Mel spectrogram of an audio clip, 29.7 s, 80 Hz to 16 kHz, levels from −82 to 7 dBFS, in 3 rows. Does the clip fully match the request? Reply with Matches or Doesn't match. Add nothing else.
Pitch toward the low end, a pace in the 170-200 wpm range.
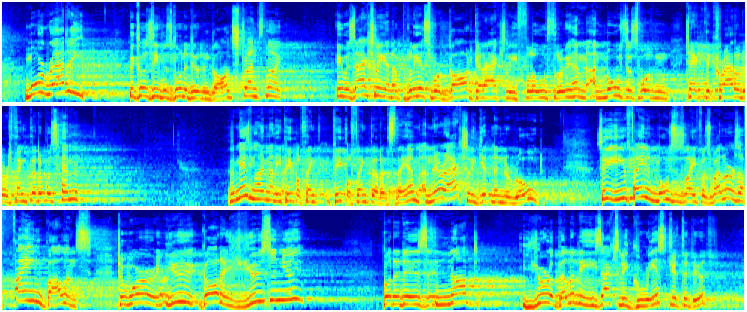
Doesn't match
